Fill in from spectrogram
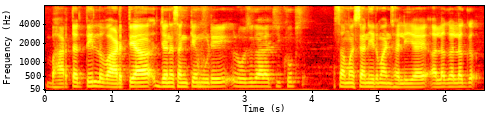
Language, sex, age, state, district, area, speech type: Marathi, male, 18-30, Maharashtra, Wardha, urban, spontaneous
